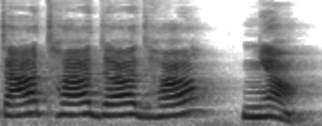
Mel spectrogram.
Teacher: जब हम बोलते हैं च छ ज झ ञ तो हमारी जीवा जहा जाकर टकराती है उसे हम कहते हैं तालू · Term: तालव्य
